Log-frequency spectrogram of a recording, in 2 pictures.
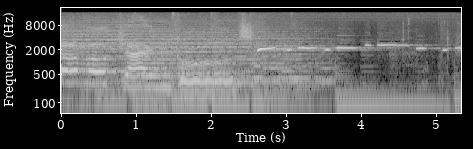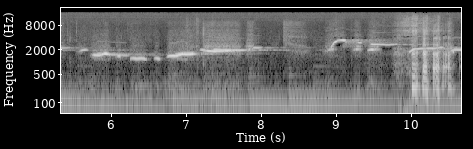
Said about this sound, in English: He whistles up there. I can't hit those with my whistle.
